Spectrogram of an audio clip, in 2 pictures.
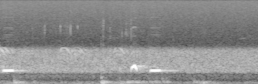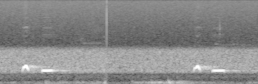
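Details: A common cuckoo sings in Korean mountains: three spaced cuck-oo phrases, a bright upper note sliding to a lower sustained one, over a soft low rumble.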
